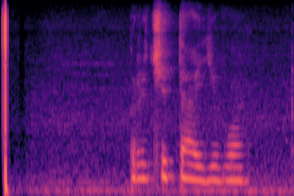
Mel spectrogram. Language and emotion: Russian, neutral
